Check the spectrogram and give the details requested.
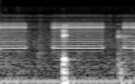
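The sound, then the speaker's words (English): A telephone busy signal heard while calling Mayor Terwilliger: a harsh, buzzy electronic tone pulsing on and off in steady half-second bursts with short gaps between, fairly loud, with no voices. “Line's busy again.”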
